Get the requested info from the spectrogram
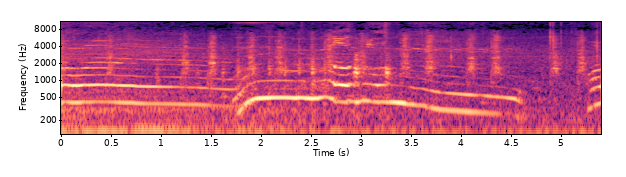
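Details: Domestic cat calling with long, wavering meows: a steady drawn-out tone, then a rising, prolonged wail that slowly falls away, lasting nearly three seconds; faint low hum underneath.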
